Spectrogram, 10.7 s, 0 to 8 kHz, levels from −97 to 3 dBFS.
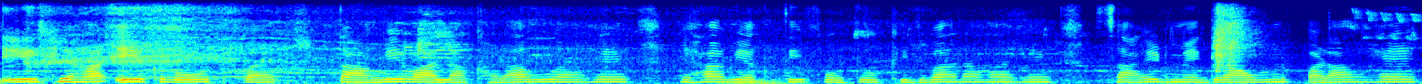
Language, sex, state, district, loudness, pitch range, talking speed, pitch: Hindi, female, Maharashtra, Chandrapur, -34 LUFS, 215-235 Hz, 120 wpm, 225 Hz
